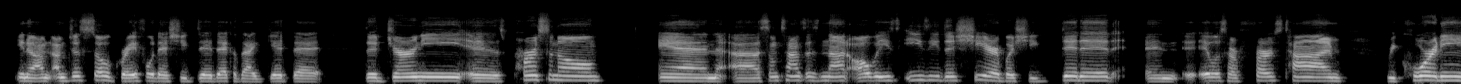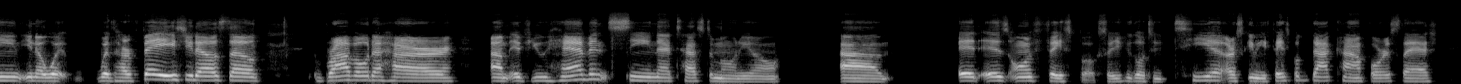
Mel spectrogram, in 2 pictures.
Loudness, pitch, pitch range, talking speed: -21 LUFS, 165 Hz, 150-185 Hz, 155 wpm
